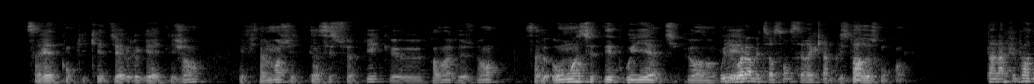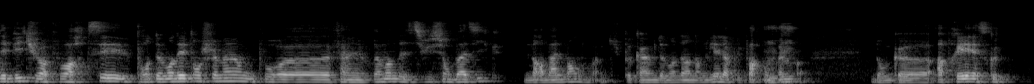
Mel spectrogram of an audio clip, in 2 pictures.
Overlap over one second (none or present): none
